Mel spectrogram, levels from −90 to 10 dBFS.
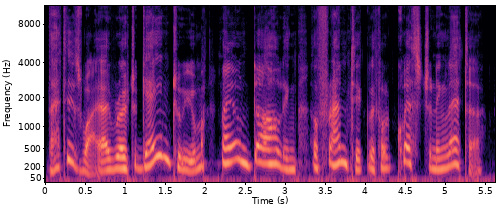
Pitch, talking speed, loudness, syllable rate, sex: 205 Hz, 160 wpm, -18 LUFS, 4.9 syllables/s, male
